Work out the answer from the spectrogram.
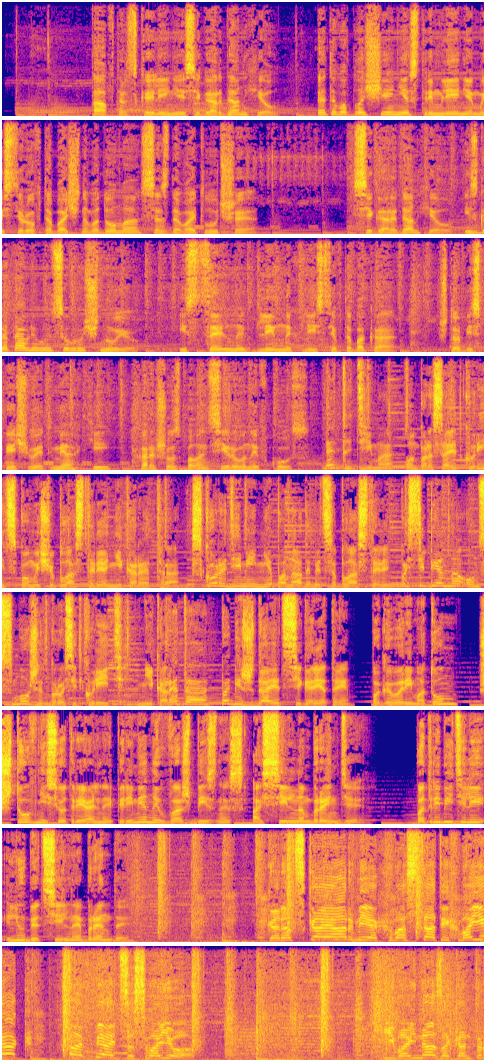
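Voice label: Russian, male, character reel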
